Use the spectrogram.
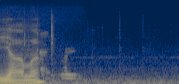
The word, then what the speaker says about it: llama: l there's two l's this is like spanish pronunciation where two l's is a y sound they say that's that works right like llama is actually yama yeah although yama in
